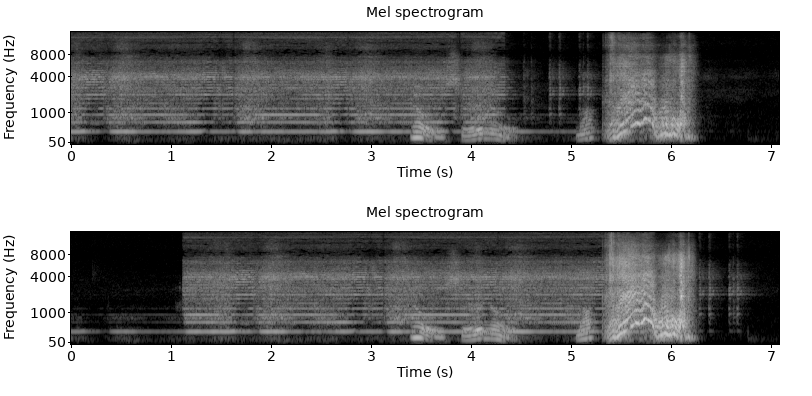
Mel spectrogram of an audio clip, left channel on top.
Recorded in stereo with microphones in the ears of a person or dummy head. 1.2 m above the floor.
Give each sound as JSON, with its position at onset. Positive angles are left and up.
{"t": 3.4, "sound": "a man speaking", "side_deg": 25, "distance_m": 0.7}
{"t": 5.3, "sound": "a zipper", "side_deg": -60, "distance_m": 0.7}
